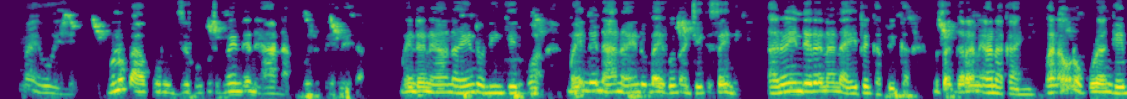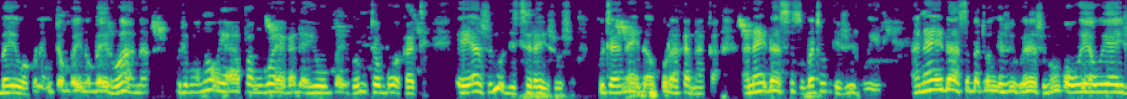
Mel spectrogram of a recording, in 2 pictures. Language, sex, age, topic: Ndau, female, 36-49, health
